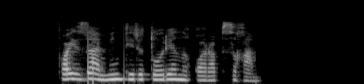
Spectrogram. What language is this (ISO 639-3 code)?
bak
